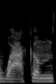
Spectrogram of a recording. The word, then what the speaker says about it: Wacom: had to have a Wacom tablet Wacom we looked up you actually pronounce it Wacom which I [ __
